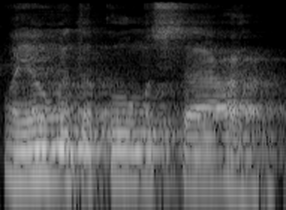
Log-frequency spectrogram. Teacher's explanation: میم کو الساعہ کے سین سے ملائیں گے، ادغام شمسی ہوگا، الف لام نہیں پڑھیں گے. سا الف مد ہے، صفیر کی آواز سے ادا ہوگا، عین وسط حلق سے ادا ہوگا، وقفاً یہ طے مربوطہ ہے، ہاں میں تبدیل ہو جاتی ہے، الساعہ ہو جائے گا.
